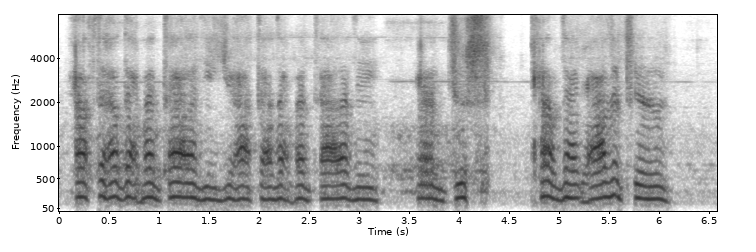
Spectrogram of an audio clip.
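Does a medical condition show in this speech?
Yes: spinal muscular atrophy; wheelchair.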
